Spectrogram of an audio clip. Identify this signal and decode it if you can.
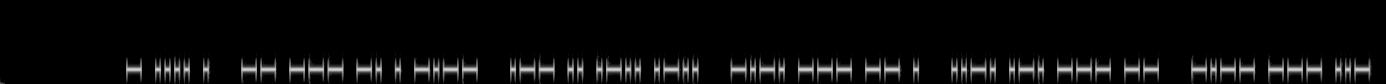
Morse code, heard as a keyed tone, about 25 wpm, 700 Hz. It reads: THE MONEY WILL COME FROM YOU
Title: Sentences from Top 1000 Words - Review Part 4 - 25wpm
